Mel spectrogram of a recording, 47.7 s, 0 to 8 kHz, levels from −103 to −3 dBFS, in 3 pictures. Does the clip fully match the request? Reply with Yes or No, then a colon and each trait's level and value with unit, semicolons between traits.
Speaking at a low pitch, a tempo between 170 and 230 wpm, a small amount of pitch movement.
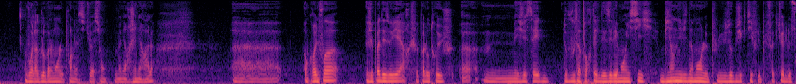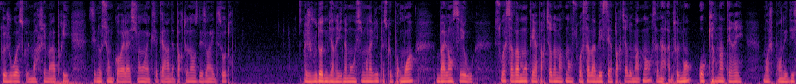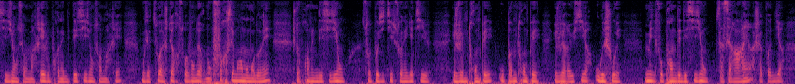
Yes: low, 105 Hz; average, 200 wpm; narrow, 2.0 semitones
